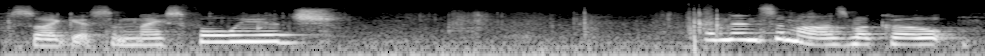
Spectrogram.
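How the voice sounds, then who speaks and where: A woman's voice: medium pitch, animated, slow pace, background noise. Chatty upbeat woman plant vlogger. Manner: chatty, upbeat, laughs often. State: hiccuping. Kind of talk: casual chat to camera.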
